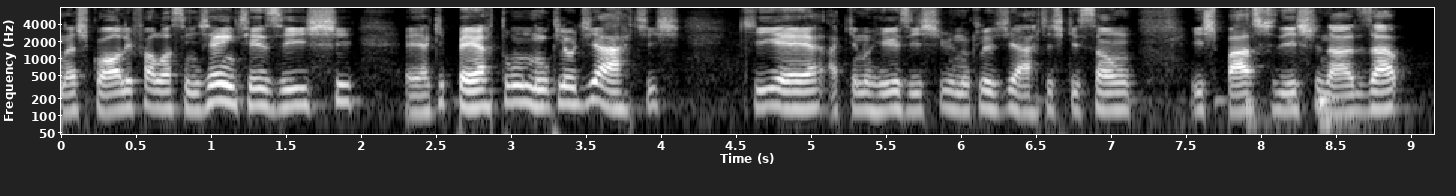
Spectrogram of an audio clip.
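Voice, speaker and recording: A moderate-paced male voice of medium pitch and ordinary pitch variation, very cleanly recorded against a silent background. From Brazil, Rio de Janeiro. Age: 20s. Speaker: actor and content creator. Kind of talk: interview. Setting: studio.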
